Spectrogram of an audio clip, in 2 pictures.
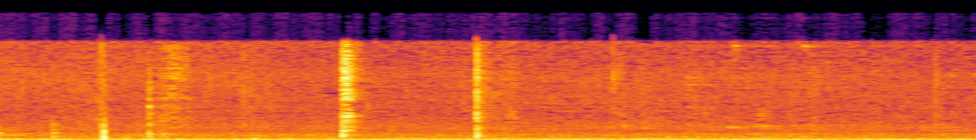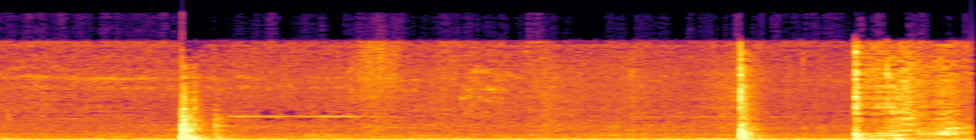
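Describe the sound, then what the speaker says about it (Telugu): Rice being stirred together with gongura masala in a pan, with a steady low sizzle of frying underneath and a few sharp spoon scrapes and clinks against the pan scattered through. "గోంగూర మసాలా అంతా దీన్ని పట్టాలండి అన్నానికి మొత్తం బాగా కలుపుకున్నాం"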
